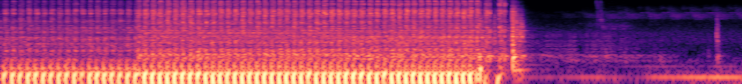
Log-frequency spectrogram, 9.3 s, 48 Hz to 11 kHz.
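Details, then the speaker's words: 1987 Yamaha Big Bear 350 4x4 quad after fixing a no-spark fault: quick steady ticking at the top end over idle until shutdown; owner suspects valves smacking, not sure. "there's ticking going on up here could be valves smacking i don't know"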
